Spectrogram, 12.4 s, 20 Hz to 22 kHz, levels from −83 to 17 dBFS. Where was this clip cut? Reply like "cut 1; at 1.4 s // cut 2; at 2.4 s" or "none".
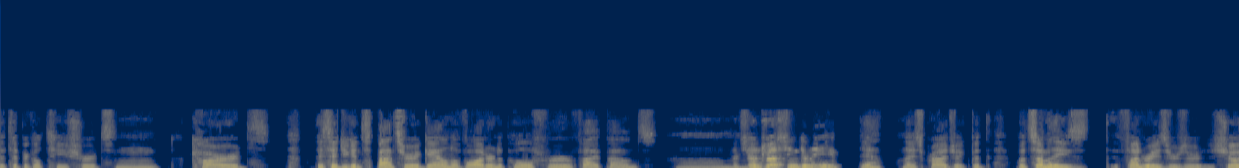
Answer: none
